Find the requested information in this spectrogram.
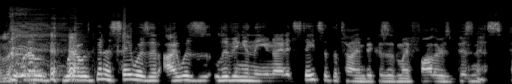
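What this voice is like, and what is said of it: American accent in English. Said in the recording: “I have an American accent when I speak English”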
